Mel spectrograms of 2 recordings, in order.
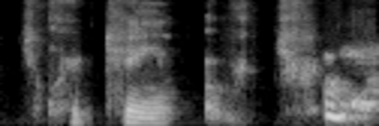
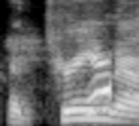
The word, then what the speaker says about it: Katrina: I done slaughtered your name already. You know what? God, that's bad when you just start the interview. You can't even pronounce the name right. You're Katrina, right? okay. Katrina, right? Katrina, yes. Okay.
